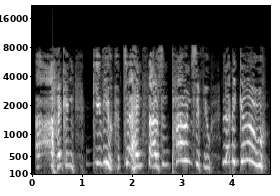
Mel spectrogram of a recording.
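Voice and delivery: high, stammering fearful bribe; voice shaking. A narrator's reading. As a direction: stammer out the offer, terrified. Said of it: "his voice shaking".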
